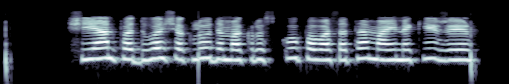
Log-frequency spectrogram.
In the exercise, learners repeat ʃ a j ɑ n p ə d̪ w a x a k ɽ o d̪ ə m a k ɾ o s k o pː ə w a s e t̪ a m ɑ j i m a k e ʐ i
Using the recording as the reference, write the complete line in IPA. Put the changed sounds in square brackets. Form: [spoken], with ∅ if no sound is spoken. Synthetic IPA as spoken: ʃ [i] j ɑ n p ə d̪ w a [ʃ] a k [l] o d̪ ə m a k ɾ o s k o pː ə w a s [a] t̪ a m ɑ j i [n] a k e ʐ i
